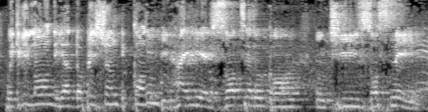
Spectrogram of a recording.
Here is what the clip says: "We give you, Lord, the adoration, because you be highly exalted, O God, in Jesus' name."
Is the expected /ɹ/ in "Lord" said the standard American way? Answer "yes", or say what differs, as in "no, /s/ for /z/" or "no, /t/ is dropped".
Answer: no, /l/ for /ɹ/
